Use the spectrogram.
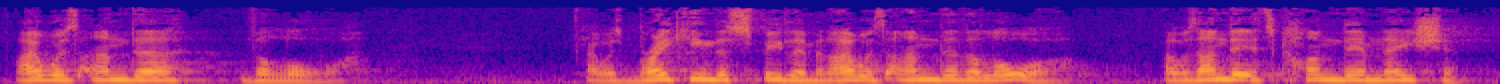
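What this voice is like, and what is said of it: Australian accent. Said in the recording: “He heard my accent. I was from Australia.”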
